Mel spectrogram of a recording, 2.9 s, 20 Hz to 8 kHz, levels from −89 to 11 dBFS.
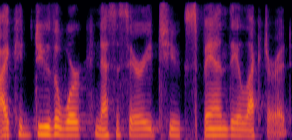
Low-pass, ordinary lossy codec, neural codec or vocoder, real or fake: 7.2 kHz; Opus, 64 kbps; codec, 16 kHz, 1 kbps, X-Codec, WavLM features, trained on Multilingual LibriSpeech; fake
